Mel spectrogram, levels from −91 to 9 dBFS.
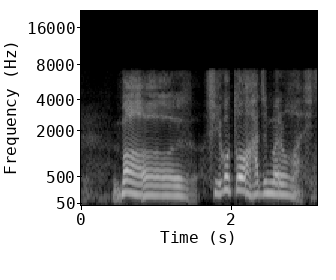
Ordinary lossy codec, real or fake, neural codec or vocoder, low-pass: none; fake; codec, 16 kHz in and 24 kHz out, 0.4 kbps, LongCat-Audio-Codec, four codebook decoder; 7.2 kHz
